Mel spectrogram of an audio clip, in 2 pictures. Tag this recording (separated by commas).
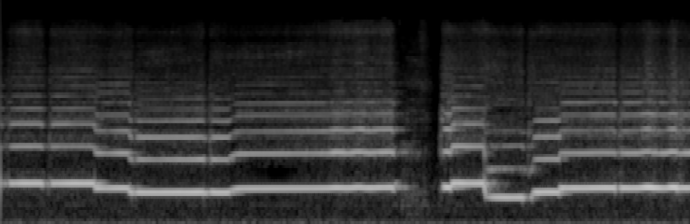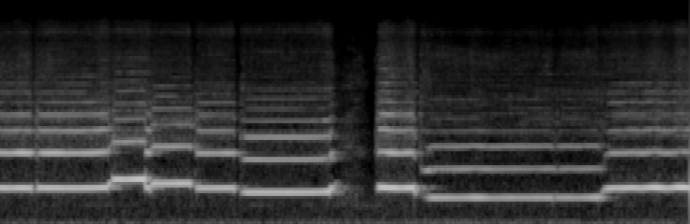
playing flute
